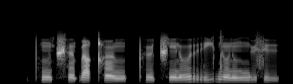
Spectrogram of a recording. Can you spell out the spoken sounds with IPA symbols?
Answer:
pʰ ũ t͡ʃʰ ɐ̃ ɓ a qʰ ũ | pʰ ɵ t͡ʃʰ ẽ ɾ o r i d õ ɾ ũ ŋ ʉ s ɨ

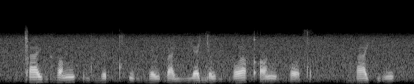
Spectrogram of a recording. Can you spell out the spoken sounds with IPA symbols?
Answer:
ǀ a i̯ ɡʱ ɒ ŋ | dʱ ə t cʰ u ɡʱ ɛ u̯ ɓ a j vʲ a ɟ ɛ w bʱ ɔ u̯ qʼ ɒ ŋ bʱ ɔ t | ɦ a fʲ e w

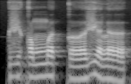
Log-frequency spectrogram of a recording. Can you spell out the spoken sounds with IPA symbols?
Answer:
vʲ ɤ ɡ ɔ mː ɤ ə̯ kː ɤː ə̯ vʲ ə l ə

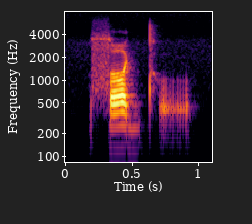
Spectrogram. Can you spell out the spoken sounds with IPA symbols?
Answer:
sˤ e ɡ tʰ ɔ̰

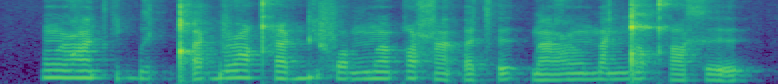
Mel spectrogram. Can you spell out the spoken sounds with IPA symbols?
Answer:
õː ʕ ã t͡sʼ i ɡ͡b ɘ ǃʼ a ɡ͡b u ʕ ɘ qʰ i ɡ͡b i f ɔ ŋ͡m õː q ɔ ħ ã ʔ ɐ t͡sʼ ɘː ɡ͡b ã ʕ õː m a ŋ͡ǃ u qʰ a x ɘ

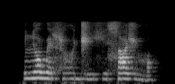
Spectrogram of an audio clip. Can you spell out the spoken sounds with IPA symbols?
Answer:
ʎ ɔ w ɪ ɬ ɔ̤ d͡ʒ i̤ ç i̤ s ɑ ʒ ɔ̤

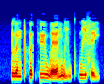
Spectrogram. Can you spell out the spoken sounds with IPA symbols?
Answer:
l ɵ˧ n pʰ ɵ˥ t̚ h yː˥ w ɛː˨˥ n w iː˨˩ w kʷʰ iː˥ s e˨˩ j

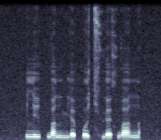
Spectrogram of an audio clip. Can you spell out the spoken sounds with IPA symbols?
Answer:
l i˥˧ p w a˥˩ n m j ɛ˧˥ p ɤ˧˥ t͡ɕʰ ɥ ɛ˥˩ x w a˥ n

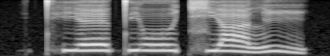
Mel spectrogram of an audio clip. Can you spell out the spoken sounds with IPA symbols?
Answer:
t̪ʰ j ɛ˥ t̪ j o˥ ʊ̯ t͡ɕ j ä˥˧ l i˥˩

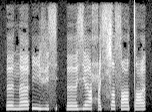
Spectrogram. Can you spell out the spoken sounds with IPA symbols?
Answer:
əː n ɐ | i vʲ ə sʲ | əː zʲ ɐː ħ ə sʲ ɕ i sˤ ɐ j tˤ ɐ

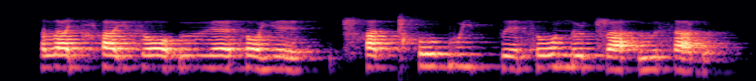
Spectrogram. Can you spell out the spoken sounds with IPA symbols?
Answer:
l a t͡ɕʰ a j z ɔ ʔ ɯ ɣ ɛ s ɔ j e | ʈ͡ʂʰ a ǀʰ o ɡ u j pː e s o n ɯ ʈ͡ʂ a ʔ ɯ s a ɡ

